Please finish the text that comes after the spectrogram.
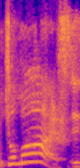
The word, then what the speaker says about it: Tomas: He goes, oh, Tomas.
